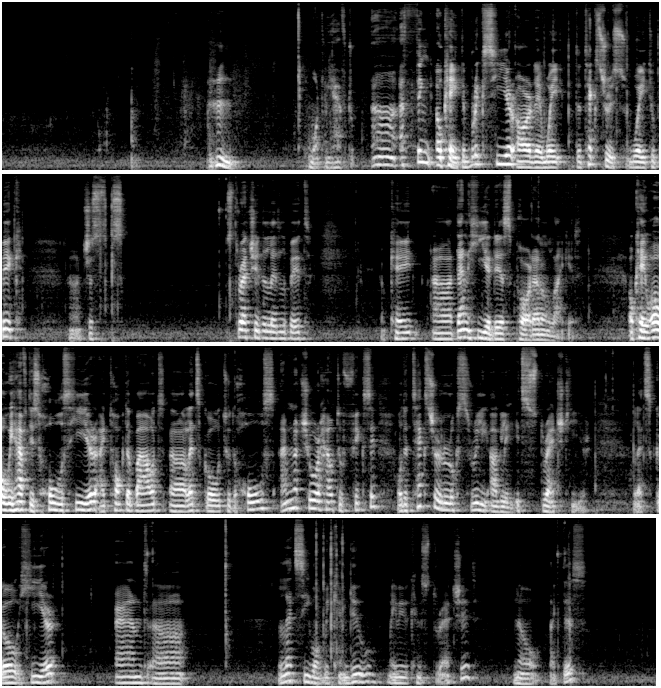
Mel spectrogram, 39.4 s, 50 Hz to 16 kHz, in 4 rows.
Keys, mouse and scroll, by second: 4.4 middle click, 6.1 middle click, 7.1 right click, 7.6 Tab, 8.6 shift+right click, 9.5 a, 10.8 a, 11.0 s, 12.8 Tab, 13.3-14.7 middle drag, 15.8 middle click, 16.7 middle click, 17.3 right click, 18.2 middle click, 20.2 middle click, 22.6 right click, 23.2 middle click, 24.7 right click, 25.2 middle click, 27.5 Tab, 28.3 right click, 28.7 /, 29.4 Tab, 29.9 a, 31.3 click, 34.0 s, 37.6 Tab.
